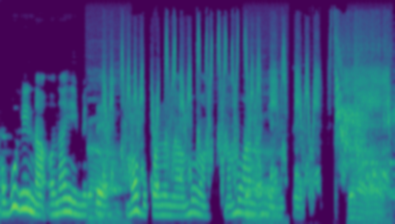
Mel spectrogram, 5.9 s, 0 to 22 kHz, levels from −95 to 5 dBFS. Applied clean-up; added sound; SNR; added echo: classical method Wiener filter.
